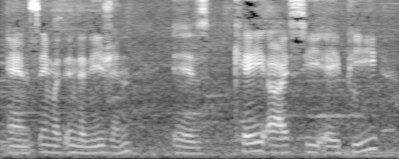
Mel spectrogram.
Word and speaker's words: kicap: same with Indonesian is K-I-C-A-P, pronounced as kicap. So in Canada and in North America, the number one sauce is ketchup. And over here, it's soy sauce, which coincidentally almost sounds the same as ketchup.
